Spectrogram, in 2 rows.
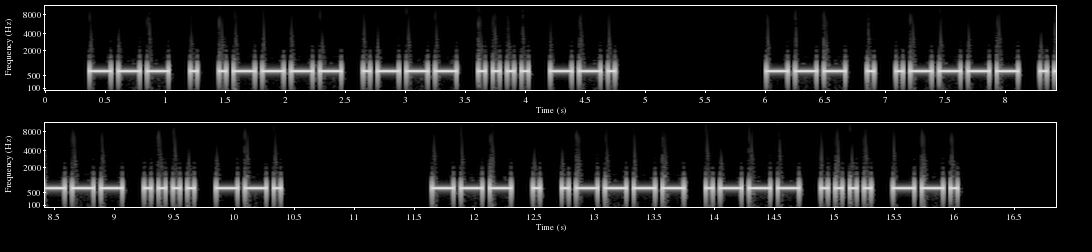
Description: Morse code, heard as a keyed tone, about 20 wpm, 700 Hz. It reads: OE1JHG OE1JHG OE1JHG
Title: DXCC-100 Call Signs - 6 Characters - Repeated 3x - 20wpm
